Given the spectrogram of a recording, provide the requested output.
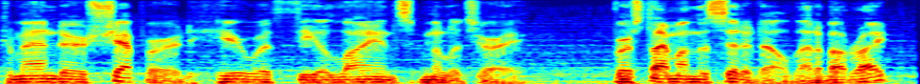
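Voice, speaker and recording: A man's voice: low voice, expressive, fast, over music. A man playing a polite, businesslike shop clerk on a space station in a video game.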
